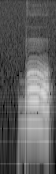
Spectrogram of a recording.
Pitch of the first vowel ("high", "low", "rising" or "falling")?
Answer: falling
